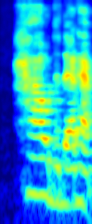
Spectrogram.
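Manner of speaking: ordinary talk, nothing marked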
